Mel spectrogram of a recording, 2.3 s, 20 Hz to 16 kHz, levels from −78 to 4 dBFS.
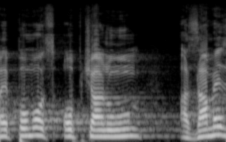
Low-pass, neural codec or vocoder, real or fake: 14.4 kHz; none; real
